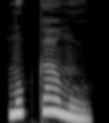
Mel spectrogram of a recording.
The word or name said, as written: ಮೊಖಾಮು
